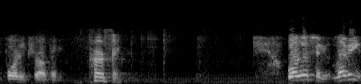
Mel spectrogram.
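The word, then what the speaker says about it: Fortetropin: Yes, you're saying it right, phototropin.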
